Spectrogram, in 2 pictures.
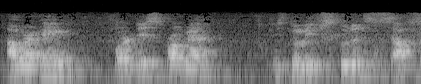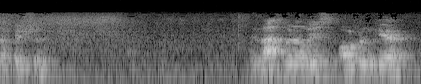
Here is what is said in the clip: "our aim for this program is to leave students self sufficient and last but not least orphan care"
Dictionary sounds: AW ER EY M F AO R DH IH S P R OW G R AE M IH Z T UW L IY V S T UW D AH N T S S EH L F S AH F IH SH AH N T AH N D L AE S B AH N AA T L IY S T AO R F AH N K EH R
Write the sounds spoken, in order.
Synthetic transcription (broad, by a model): AW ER EY M F AO R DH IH S P R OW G R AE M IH S T UW L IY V S T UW D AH N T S S EH L F S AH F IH SH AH N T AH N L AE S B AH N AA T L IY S AO L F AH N K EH R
